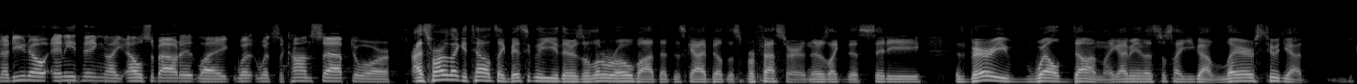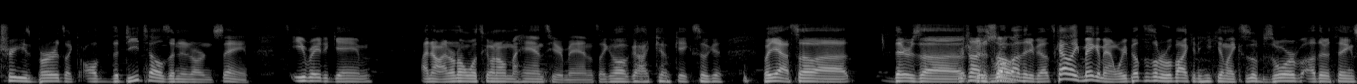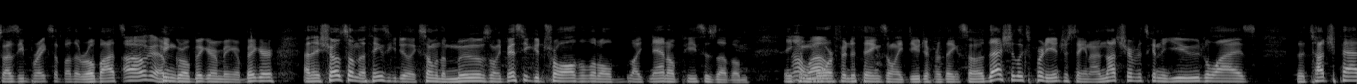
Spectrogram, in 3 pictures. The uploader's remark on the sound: The recording of their LIVE remote show for the release party of the PlayStation 4!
